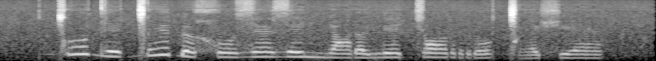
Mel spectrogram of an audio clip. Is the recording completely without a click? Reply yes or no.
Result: no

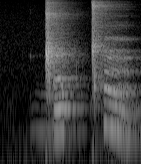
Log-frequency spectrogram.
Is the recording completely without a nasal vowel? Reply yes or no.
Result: no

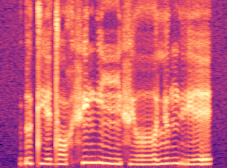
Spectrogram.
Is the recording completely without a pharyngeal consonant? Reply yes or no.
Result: yes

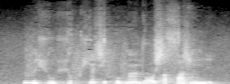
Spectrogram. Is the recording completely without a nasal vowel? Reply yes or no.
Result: no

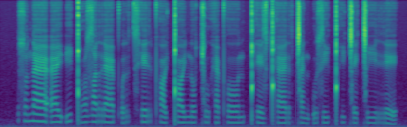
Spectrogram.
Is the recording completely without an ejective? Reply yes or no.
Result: no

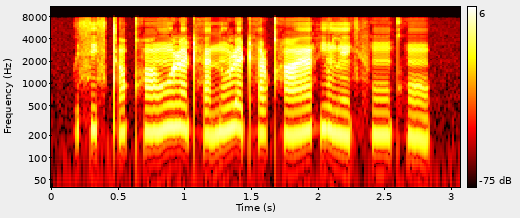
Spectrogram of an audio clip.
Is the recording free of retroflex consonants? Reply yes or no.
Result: no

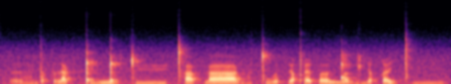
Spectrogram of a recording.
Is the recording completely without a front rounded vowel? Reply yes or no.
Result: no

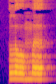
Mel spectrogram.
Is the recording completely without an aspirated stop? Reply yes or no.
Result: yes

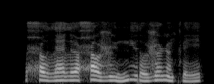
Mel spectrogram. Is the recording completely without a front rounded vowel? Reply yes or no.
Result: no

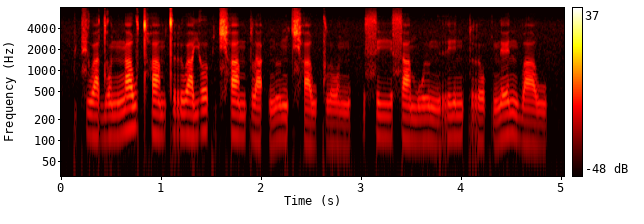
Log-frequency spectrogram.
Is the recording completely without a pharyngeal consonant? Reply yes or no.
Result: yes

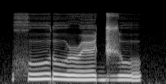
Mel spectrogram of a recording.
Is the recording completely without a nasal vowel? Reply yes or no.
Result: yes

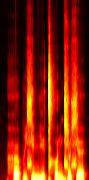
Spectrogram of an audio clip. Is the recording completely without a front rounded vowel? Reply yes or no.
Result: no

